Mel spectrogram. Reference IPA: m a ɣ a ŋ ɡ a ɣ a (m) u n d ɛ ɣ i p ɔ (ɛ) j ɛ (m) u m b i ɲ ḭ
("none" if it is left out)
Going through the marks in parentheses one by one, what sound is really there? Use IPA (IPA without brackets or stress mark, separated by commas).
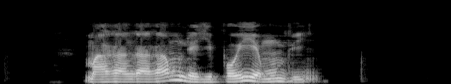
m, i, m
